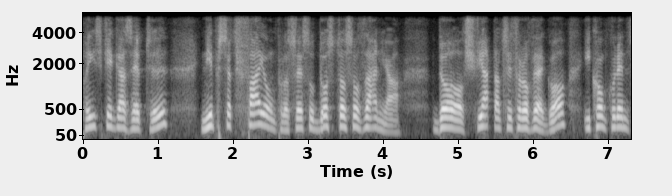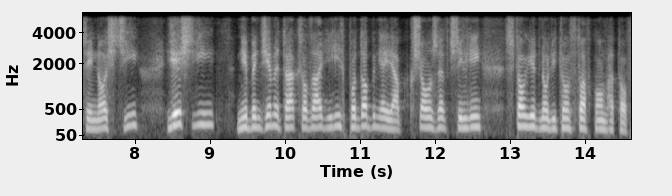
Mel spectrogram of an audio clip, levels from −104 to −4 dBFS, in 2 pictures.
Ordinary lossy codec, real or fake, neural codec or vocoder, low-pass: none; fake; codec, 16 kHz in and 24 kHz out, 0.6 kbps, FocalCodec, streaming, 2048 codes; 5.4 kHz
